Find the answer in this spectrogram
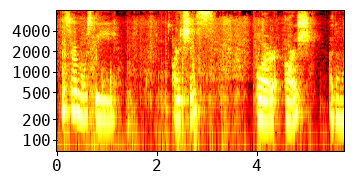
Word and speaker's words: Arches: These are mostly arches or arche. I don't know how to pronounce it. It's French. It's probably arche, but the English-speaking world would say arches.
